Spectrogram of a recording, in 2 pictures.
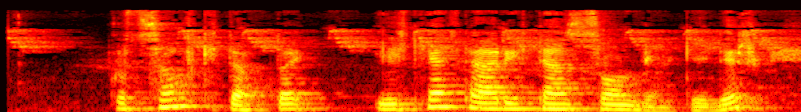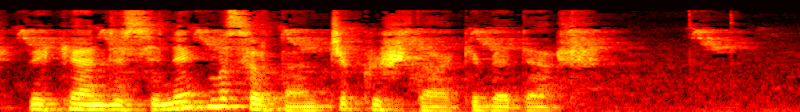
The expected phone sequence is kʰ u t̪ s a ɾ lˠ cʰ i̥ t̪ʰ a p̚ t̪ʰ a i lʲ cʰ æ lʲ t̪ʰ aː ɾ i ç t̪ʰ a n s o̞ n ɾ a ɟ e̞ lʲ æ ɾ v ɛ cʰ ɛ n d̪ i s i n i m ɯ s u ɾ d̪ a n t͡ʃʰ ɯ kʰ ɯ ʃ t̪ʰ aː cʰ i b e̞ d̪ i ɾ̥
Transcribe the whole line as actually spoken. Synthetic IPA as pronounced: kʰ u t̪ s a lˠ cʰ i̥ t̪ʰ a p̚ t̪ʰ a i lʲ cʰ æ lʲ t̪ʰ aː ɾ i ç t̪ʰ æ n s o̞ n ɾ a ɟ e̞ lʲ i ɾ v ɛ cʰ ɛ n d̪ i s i n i m ɯ s ɯ ɾ d̪ a n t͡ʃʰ ɯ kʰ ɯ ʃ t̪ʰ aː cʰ i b e̞ d̪ æ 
